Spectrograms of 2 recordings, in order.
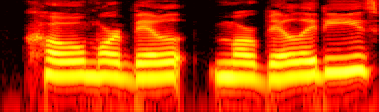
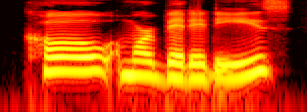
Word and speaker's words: comorbidities: of me and I I always call it coor morili but it's comorbidities so we're going to talk about PCOS comorbidities and bariatric surgery together um and kind of what we mean by comorbidities for those who don't know um comorbidities are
